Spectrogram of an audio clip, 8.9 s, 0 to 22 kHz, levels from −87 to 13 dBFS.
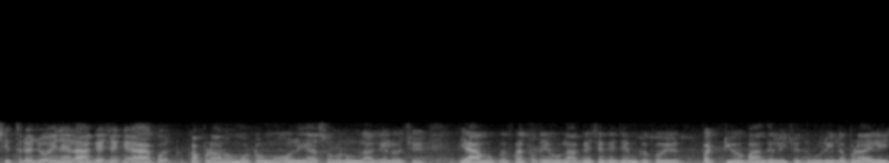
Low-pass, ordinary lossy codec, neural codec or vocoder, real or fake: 5.4 kHz; none; none; real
